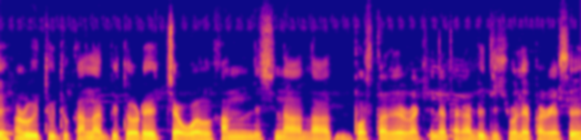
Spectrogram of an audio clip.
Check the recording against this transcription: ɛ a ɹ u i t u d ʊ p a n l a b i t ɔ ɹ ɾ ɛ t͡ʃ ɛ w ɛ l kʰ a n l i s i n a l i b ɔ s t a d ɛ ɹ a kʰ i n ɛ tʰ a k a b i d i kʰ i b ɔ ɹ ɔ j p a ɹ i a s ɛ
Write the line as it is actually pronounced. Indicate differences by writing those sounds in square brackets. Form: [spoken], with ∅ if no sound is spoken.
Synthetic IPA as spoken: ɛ a ɹ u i t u d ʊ [k] a n l a b i t ɔ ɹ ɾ ɛ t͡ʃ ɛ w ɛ l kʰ a n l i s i n a l [a] b ɔ s t a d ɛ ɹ a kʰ i n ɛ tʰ a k a b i d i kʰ i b ɔ [l] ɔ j p a ɹ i a s ɛ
